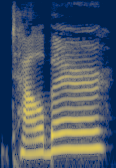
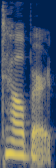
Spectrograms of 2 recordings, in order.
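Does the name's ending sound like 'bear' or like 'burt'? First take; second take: bear; burt. First: The name ends with a 'bear' sound. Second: The name ends with a 'burt' sound. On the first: "Is it like Colbert?" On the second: "Or is it"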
